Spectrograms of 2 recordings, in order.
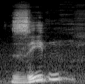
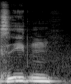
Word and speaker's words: Zieten: I like Zeiten. It's maybe also pronounced Zeiten, but I'm going with Zieten. I before E except after C. But that doesn't give us any tips on how to pronounce it.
